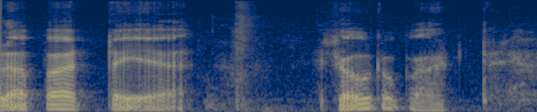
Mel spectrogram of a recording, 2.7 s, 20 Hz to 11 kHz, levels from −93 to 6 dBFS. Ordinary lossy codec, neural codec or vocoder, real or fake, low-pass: none; vocoder, 22.05 kHz, 80 mel bands, Vocos; fake; none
